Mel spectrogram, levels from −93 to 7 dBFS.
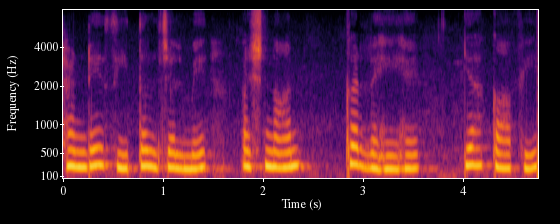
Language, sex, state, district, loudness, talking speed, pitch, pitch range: Hindi, female, Bihar, West Champaran, -12 LUFS, 125 wpm, 255 Hz, 240-280 Hz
